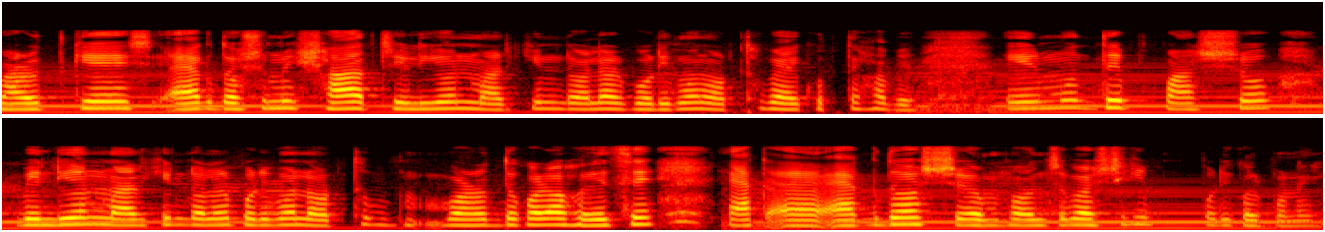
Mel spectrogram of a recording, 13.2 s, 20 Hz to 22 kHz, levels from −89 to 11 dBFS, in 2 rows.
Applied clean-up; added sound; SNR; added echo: none; Bowed string instrument; 16 dB; none.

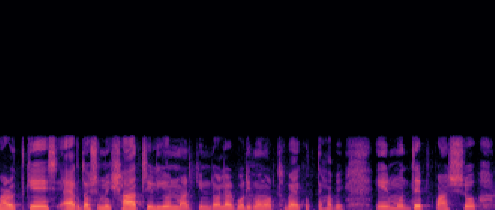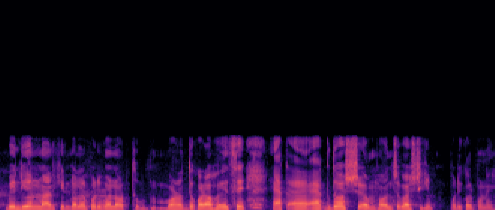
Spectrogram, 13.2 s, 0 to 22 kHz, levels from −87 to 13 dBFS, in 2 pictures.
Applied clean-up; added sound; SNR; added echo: none; none; none; none.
